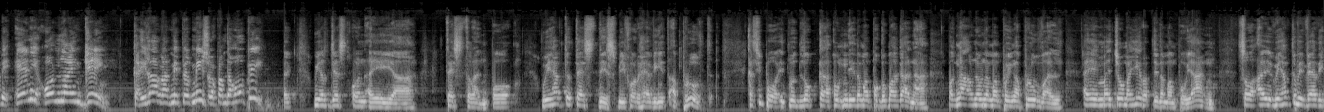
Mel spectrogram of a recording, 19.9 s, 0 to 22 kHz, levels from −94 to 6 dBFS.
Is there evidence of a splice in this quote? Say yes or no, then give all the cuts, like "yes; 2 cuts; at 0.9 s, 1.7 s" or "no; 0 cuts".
yes; 1 cut; at 4.3 s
